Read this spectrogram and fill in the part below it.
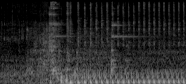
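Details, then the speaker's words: Honda GX160 pressure washer engine test run at full choke after throttle and governor spring replacement, catching quickly into a steady, even putter; running very well, though a leak then appears underneath the pump. "The engine started and sounds like it's running very well."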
